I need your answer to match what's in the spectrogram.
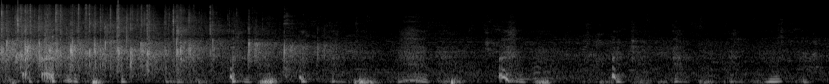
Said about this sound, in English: Thank you. I didn't wait for the applause.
